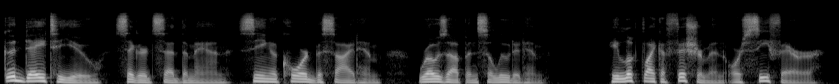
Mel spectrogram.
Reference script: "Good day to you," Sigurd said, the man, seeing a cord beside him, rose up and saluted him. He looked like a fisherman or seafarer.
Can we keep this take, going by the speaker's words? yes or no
yes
